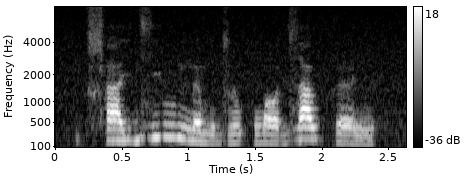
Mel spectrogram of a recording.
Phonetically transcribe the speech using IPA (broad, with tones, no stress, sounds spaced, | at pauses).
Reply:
t͡ɕʰ a˧ j d͡z j u˦ n̪ ə˨˩ m d͡z ɔ̃˨ k̚ m ɔ˨˩ d͡z a˦ w k ə˨˩ n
